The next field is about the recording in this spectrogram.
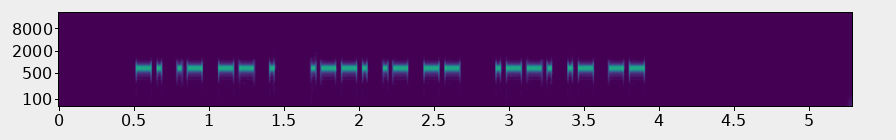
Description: Morse code, heard as a keyed tone, about 36 wpm, 700 Hz. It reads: NAME PAM PAM
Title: Practice QSO - Exchange 1 - Beginning - 35wpm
